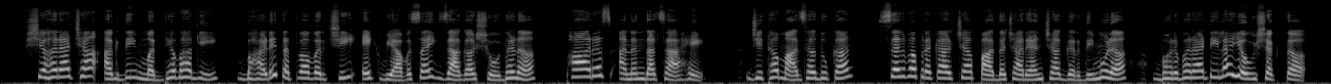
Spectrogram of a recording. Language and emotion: Marathi, happy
